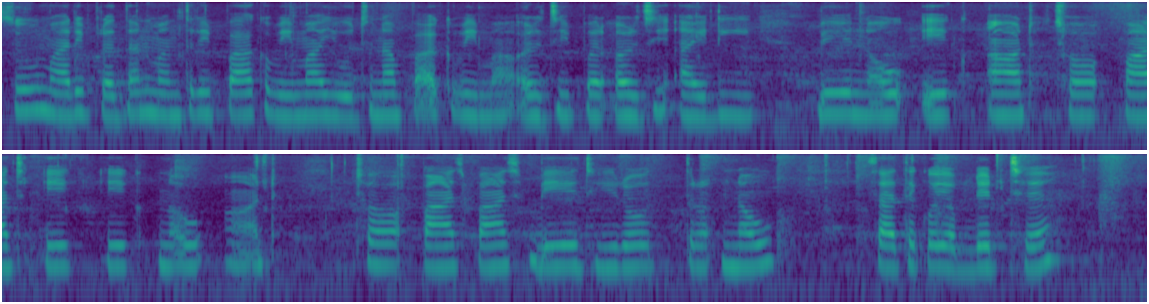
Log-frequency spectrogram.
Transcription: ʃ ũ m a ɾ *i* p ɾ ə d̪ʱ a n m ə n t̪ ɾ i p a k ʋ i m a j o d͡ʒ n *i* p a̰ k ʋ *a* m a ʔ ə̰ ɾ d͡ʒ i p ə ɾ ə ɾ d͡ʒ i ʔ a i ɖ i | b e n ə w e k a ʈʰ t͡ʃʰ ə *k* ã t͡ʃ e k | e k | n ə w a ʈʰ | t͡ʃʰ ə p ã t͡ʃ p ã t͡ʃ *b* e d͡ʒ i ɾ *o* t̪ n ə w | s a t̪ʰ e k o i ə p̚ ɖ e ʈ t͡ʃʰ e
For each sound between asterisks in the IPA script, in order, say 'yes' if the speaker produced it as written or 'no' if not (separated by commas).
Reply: yes, no, no, no, yes, yes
